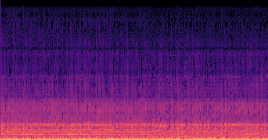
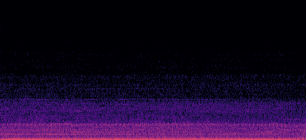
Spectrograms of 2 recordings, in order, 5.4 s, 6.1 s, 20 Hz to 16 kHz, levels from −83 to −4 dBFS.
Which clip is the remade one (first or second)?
first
